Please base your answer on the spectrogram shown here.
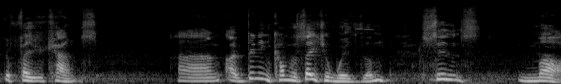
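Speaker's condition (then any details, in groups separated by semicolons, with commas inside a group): Cerebral palsy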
